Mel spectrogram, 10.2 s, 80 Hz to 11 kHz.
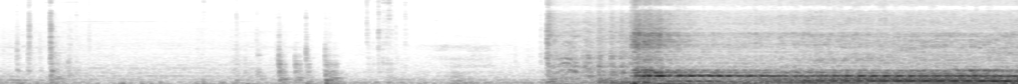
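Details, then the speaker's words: Chevy C10 with LS swap, 4.8 from an '03 truck, after fixing a loose ignition switch: a few clicks, brief crank, V8 catches cleanly and settles into a steady even idle; healthy start. "So, as I said, starts every time, sounds good, runs good."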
